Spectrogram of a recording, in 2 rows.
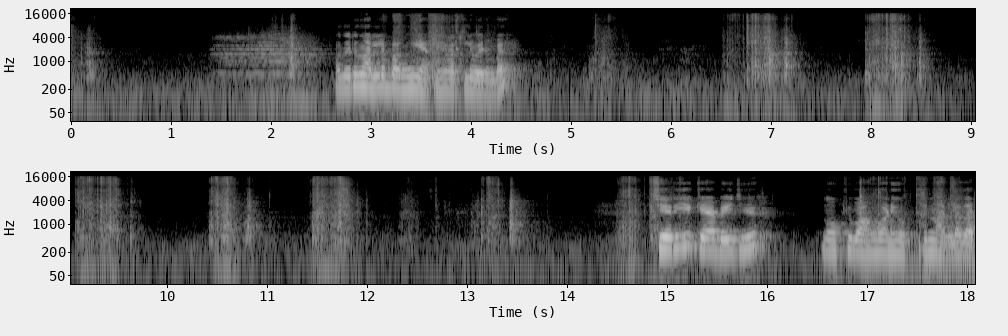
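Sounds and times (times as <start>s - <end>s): knife slicing cabbage on board: 16.9s - 18.0s.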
